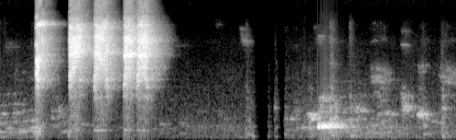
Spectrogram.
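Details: Loud black francolin call of one sharp note then three rasping scratchy bursts in even rhythm, then silence and a brief low murmur.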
